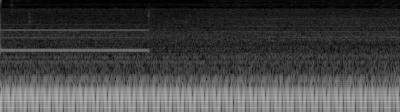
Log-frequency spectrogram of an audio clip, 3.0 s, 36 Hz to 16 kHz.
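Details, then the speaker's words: 1990 Chevrolet Suburban V1500 4x4, restored 350 TBI V8 with 700R4, cold engine just started: deep smooth even V8 idle, no knocks or ticks; idles perfectly with good oil pressure and voltage. "no she's whatsoever pressure as you can see it is cold Idols perfectly great voltage"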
